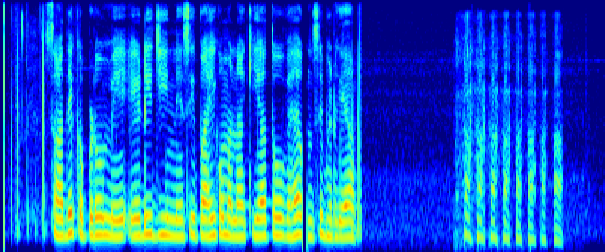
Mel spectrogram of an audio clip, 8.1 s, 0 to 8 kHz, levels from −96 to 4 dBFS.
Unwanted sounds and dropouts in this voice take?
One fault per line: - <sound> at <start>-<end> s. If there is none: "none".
- dropout at 4.0-4.1 s
- laugh at 6.0-7.6 s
